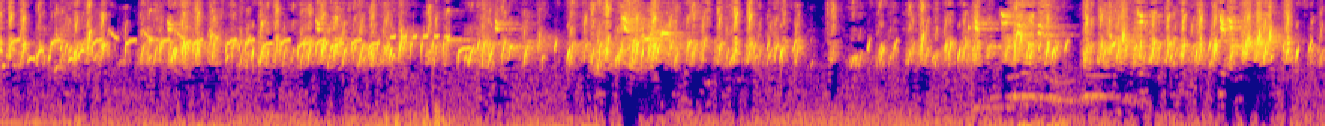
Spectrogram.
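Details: European goldfinch song for training captive goldfinches: sustained, intense high twitter interrupted by brief silences, with a few clear whistled notes among the chatter.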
